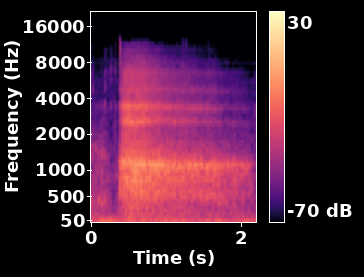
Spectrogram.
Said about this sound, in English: I want you to carry on breathing in. Hold and breathe all the way out.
